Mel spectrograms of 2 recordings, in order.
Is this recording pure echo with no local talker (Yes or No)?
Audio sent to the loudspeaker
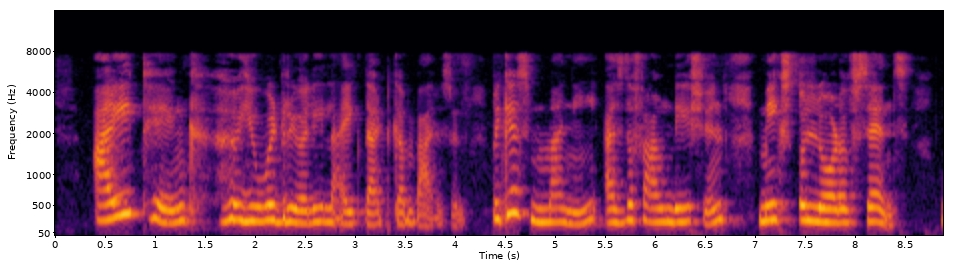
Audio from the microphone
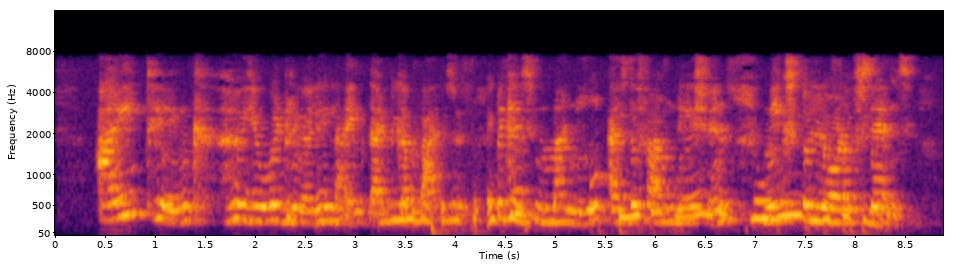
No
